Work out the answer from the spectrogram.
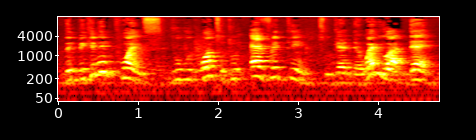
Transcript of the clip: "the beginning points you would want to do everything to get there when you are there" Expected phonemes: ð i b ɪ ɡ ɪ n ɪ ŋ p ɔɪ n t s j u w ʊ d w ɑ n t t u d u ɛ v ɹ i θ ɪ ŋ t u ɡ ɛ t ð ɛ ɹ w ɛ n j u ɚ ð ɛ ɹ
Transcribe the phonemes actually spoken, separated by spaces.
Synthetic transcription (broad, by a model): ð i b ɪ ɡ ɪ n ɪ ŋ p ɔɪ n t j u w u d w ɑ n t t u d u ɛ v ɹ i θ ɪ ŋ t u ɡ ɛ t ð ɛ w ɛ n j u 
